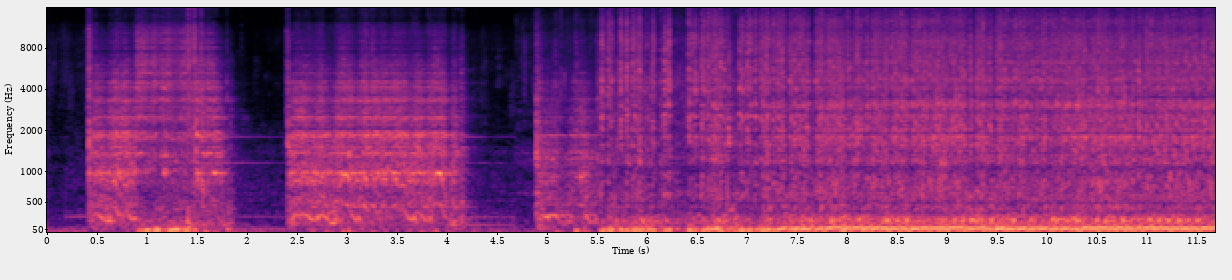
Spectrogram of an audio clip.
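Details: 1978 Hawaiian 21ft jet boat, Ford 460 big-block, unrun for many years: two cranking bursts with pauses, then catches and runs rough, uneven, struggling to hold; carb bowl overflowing, mouse nest in exhaust, carburetor (Motorcraft/Holley marine) probably to be pulled.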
